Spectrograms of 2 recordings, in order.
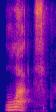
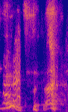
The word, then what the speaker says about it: Lutz: So, how do you pronounce your last name? Lutz. And how do you pronounce the town? So, and the town, the town is Lutz.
